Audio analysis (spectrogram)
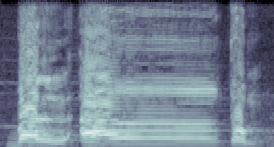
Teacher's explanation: jangan nanti nunnya jelas, jadi nunnya itu tidak jelas, kita siap ke huruf ta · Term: ikhfa hakiki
